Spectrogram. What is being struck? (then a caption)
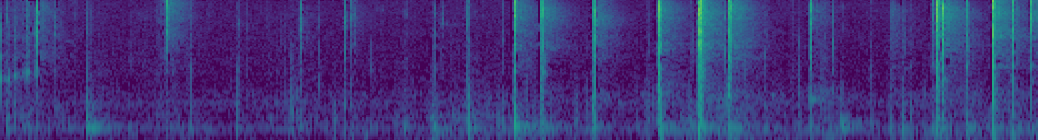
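Small metal magnetic spheres. A handful of small, multicolored solid metal magnetic spheres is pulled into a chain by fingers with long nails, then snapped back into a clump. The spheres give a quick, irregular string of sharp, bright clicks with almost no low end and no ring. The clicks are quiet at first and grow louder and denser toward the end.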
